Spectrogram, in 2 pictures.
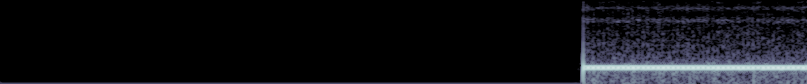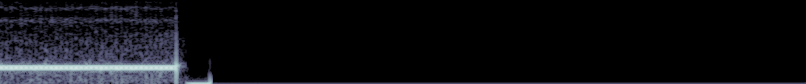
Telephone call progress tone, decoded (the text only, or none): ringback tone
